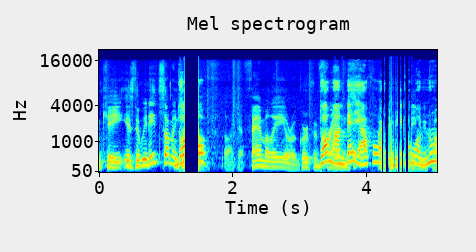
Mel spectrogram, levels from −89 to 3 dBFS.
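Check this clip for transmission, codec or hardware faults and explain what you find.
Two faults, both heard as holes in the speech. From 1.29 to 1.49 s the sound cuts to silence for about 205 ms, then resumes further along, as if it kept playing unheard. This is likely a Bluetooth dropout, where packets arrive too late for the headphones and are discarded. From 4.24 to 4.69 s the speech breaks up into a series of short gaps, the longest 56 ms, totalling 280 ms of missing audio across 448 ms. The pattern points to the same Bluetooth dropout mechanism, with packets lost in bursts rather than one run.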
